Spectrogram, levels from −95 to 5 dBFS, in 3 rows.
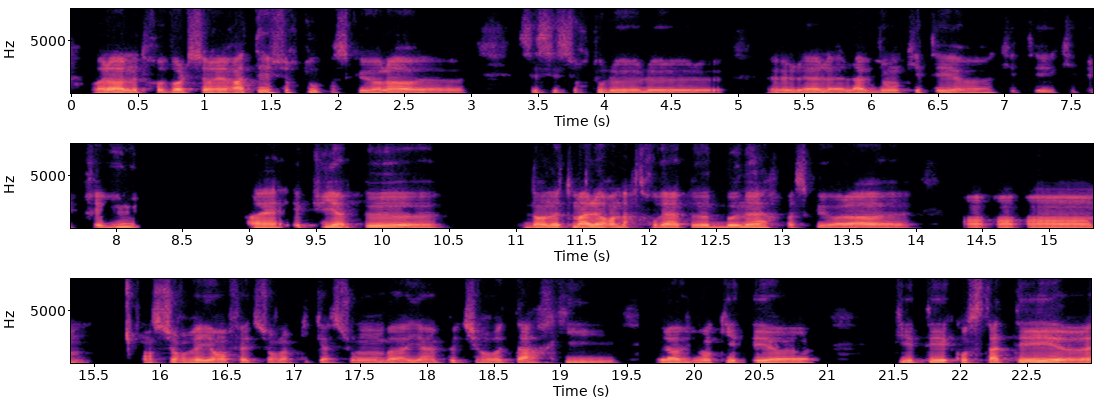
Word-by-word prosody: voilà 100 +1 +5
notre 95 -2 -2
vol - - +3
serait 85 0 +1
raté 105 - 0
surtout 130 -3 -6
parce 95 -3 -15
que - - -5
voilà, 90 +5 +1 0.2
heu, 80 -1 -4 0.4
c'est - - -12
c'est - - -10
surtout 85 +3 -10
le 85 -3 0
le 80 -1 -2 0.3
le 80 0 -3 0.2
le 80 0 0
l'avion 85 +3 -1
qui 95 - -14
était, 85 -1 -3
heu, 75 -2 -5
qui - - -25
était 80 - -11
qui - - -27
était - - -28
prévu 105 +8 0 0.9
ouais, 85 0 +4
et - - -1
puis 105 +4 0
un 100 - +4
peu, 115 - -3
heu, 95 -7 +4 0.6
dans 90 +3 +3
notre 100 +2 +3
malheur, 105 +1 +7
on 95 - +3
a - - 0
retrouvé 100 +3 -1
un 100 - +4
peu 95 - -6
notre 95 -2 +2
bonheur 110 +7 +3
parce 90 0 -9
que - - -9
voilà, 85 +3 +3 0.2
heu, 80 - -18 0.3
en 85 0 -2
en 85 0 0
en, 85 -1 +3
mmh, 90 - -11 0.4
en 90 - -4
surveillant 90 +1 +1
en - - -1
fait 90 -3 -5
sur 85 -2 -7
l'application, 85 +4 -6
bah, 85 -4 -1
il 80 - -2
y - - 0
a 80 - -2
un 80 - -5
petit 85 +4 -8
retard 85 +2 -2
qui 80 -2 -5 0.3
de - - 0
l'avion 85 +3 +2
qui 95 0 -3
était, 90 0 +1
heu, 85 -1 +3 0.8
qui 95 - -2
était 95 +1 +2
était 95 - -2
constaté, 95 +3 +3
heu. 80 +4 +3
90 Hz, 195 wpm, -24 LUFS, 85-95 Hz, 0.9 s, malheur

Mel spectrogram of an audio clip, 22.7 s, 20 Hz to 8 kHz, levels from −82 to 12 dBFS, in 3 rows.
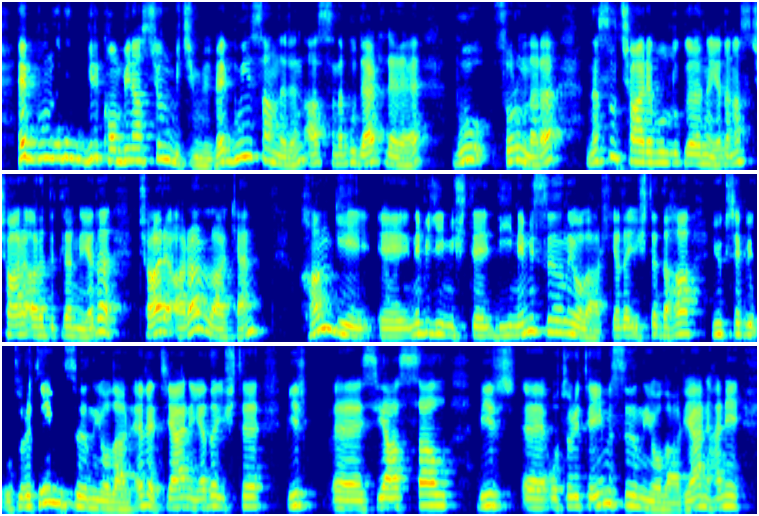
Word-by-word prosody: hep 255 -1 +8
bunların 250 -3 -1
bir 250 +3 +1
kombinasyon 210 +1 +1
biçimi 135 -8 -5
ve 190 +5 +3
bu 255 - +2
insanların 205 - -1
aslında 160 0 -4
bu 180 -3 -5
dertlere, 135 -6 +1 0.3
bu 210 +9 -3
sorunlara 190 -9 0 0.2
nasıl 200 +8 -1
çare 185 -6 +4
bulduklarını 165 -3 -1
ya 135 +2 -1
da 150 - -2
nasıl 190 +3 -4
çare 170 -1 +2
aradıklarını 155 -2 -1
ya 135 +10 +1
da 215 -1 +1 0.2
çare 215 +6 +5
ararlarken 230 - 0 0.3
hangi, 185 - +1
eee, 140 0 0
ne 185 +3 +1
bileyim, 185 -3 -2
işte, 155 -1 -3
dine 160 +3 -1
mi 235 +3 +2
sığınıyorlar 195 - -1
ya 145 -1 -2
da, 155 - 0
işte, 155 +3 -5
daha 190 +4 0
yüksek 185 0 -1
bir 175 - 0
otoriteye 180 +8 0
mi 230 -4 0
sığınıyorlar? 145 - -1
Evet. 180 -3 0
Yani, 160 0 +4
ya 155 +3 -1
da, 185 - +1
işte, 175 +1 -2 0.2
bir, 195 +2 -1 0.2
eee, 145 -2 +3
siyasal 170 +6 +3 0.3
bir, 190 +1 -1
eee, 155 -1 0
otoriteye 175 +3 -1
mi 230 -1 0
sığınıyorlar? 140 - -2
Yani, 165 +5 +2
hani, 175 +3 -1
175 Hz, 150 wpm, -23 LUFS, 155-200 Hz, 0.3 s, hep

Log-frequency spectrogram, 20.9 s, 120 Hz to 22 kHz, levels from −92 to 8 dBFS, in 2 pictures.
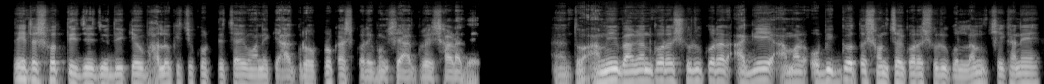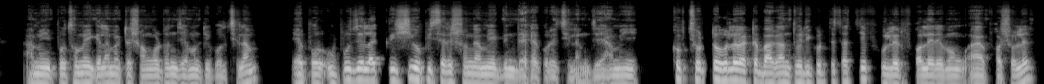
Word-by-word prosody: এ - - -1
এটা 155 - +2
সত্যি 155 -4 +1
যে 110 - +6
যদি 110 +1 +2
কেউ 115 - +4
ভালো 110 +1 +2
কিছু 120 0 -6
করতে 110 -1 -4
চায় 110 0 +1
অনেকে 105 0 -2
আগ্রহ 95 +3 -2
প্রকাশ 110 -3 -1
করে 95 - -3
এবং 90 +1 -3
সে 100 - -1
আগ্রহে 90 +1 -3
সাড়া 90 -1 0
দেয়। 65 - -6 0.8
আ - - -7 0.2
তো - - -1 0.2
আমি 135 +4 +7
বাগান 140 +2 +4
করা 150 -1 +4
শুরু 145 +1 0
করার 145 -3 +1
আগে 140 +6 +1 0.2
আমার 130 -1 0
অভিজ্ঞতা 145 +2 +2
সঞ্চয় 120 0 +2
করা 115 -1 +2
শুরু 110 0 +1
করলাম। 100 +3 0 0.2
সেখানে 115 +2 -1 0.5
আমি 115 0 +3
১ম 110 +2 -1
এ - - +3
গেলাম 115 +1 +1
একটা 110 - -5
সংগঠন 105 +2 -1
যেমনটি 100 0 -2
বলছিলাম। 110 +8 -2 0.5
এরপর 115 0 0 0.2
উপজেলা 155 +3 +3
কৃষি 150 +2 0
অফিসারের 135 -4 -1
সঙ্গে 120 0 0
আমি 115 - +4
১ - - -4
দিন 105 - +3
দেখা 95 0 -2
করেছিলাম 95 -1 -6
যে, - - -3
"আমি 105 +1 +1 0.5
খুব 165 - 0
ছোট্ট 155 -3 -1
হলেও 150 0 +6
একটা 140 +1 -1
বাগান 120 0 +3
তৈরি 125 -1 0
করতে 130 +1 -4
চাচ্ছি 130 +5 -3
ফুলের, 110 -2 0
ফলের 105 +1 +2
এবং 105 +1 0 0.2
আ - - +2 0.2
ফসলের। 105 - -1
115 Hz, 190 wpm, -23 LUFS, 105-135 Hz, 0.8 s, আমি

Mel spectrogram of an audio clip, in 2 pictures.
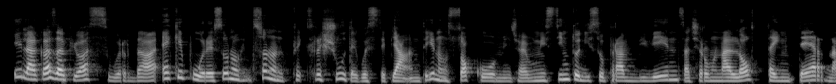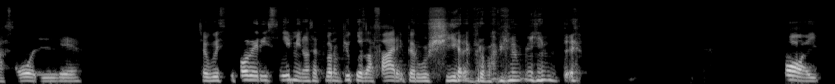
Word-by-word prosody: E 355 - -3
la 235 -4 +5
cosa 250 -2 +5
più 200 -3 -3
assurda 170 -5 -3
è 270 +1 -2
che 305 0 -3
pure 185 -10 +1
sono 240 +4 0
en 190 0 -12
sono 230 - -2
pe 205 - -10
cresciute 235 - -4
queste 155 0 -6
piante, 150 -1 -1
io 255 - 0
non 185 -6 -2
so 190 +4 -2
come. 160 -4 -4
Cioè, 150 +1 -5
un 160 +3 -4
istinto 230 +5 0
di 175 - -6
sopravvivenza, 170 +2 -3
c'era 165 +3 -4
una 165 0 +1
lotta 185 +2 0
interna 170 0 -1
folle! 155 0 0 1.2
Cioè, 175 - +1
questi 175 0 -1
poveri 205 -2 +5
semi 205 +1 +1
non 165 - -1
sapevano 175 +2 0
più 205 +4 -1
cosa 175 -5 +2
fare 180 +1 +2
per 165 - +1
uscire 175 +3 +2
probabilmente! 185 - -1 2.0
Poi 175 -8 +7
175 Hz, 150 wpm, -23 LUFS, 160-205 Hz, 2.0 s, Poi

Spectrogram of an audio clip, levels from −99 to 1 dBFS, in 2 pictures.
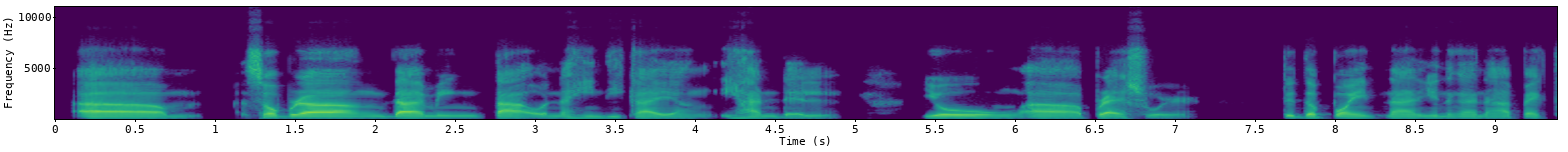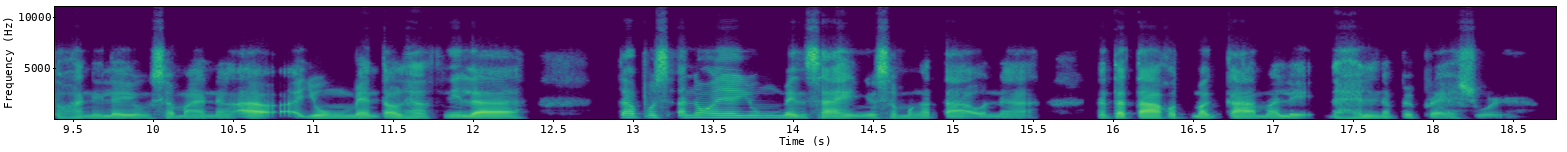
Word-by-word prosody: um, 110 -2 +4 0.3
sobrang 135 -1 +6
daming 120 -2 +3
tao 110 -1 +2
na 115 0 -6
hindi 120 -1 -10
kayang 105 +1 -4
i-handle 110 -2 -6 0.6
yung, 110 -2 +1
ah, 105 -2 +1
pressure 95 -4 -2 0.5
to - - -2
the 115 - +1
point 120 -2 -1
na, 110 -2 -2
'yon 125 +5 -7
na - - -8
nga, 110 - -4
naaapektuhan 105 +2 -6
nila 115 -1 -3
yung 110 0 -7
sama 100 -2 -1
ng, 100 -1 -9
ah, - - +3
ah, - - -4
yung 120 0 -3
mental 115 -1 0
health 115 0 -4
nila. 130 -4 +3 0.6
Tapos 185 +1 +2
ano 200 +2 0
kaya 190 -1 +2
yung 180 -1 -6
mensahe 140 -6 +3
n'yo 120 0 -5
sa 130 - +2
mga 120 -2 -6
tao 100 -1 -2
na 100 0 -8 0.4
natatakot 120 +1 +3
magkamali 100 -5 -1
dahil 105 +1 -3
nape-pressure? 100 -3 -6
115 Hz, 135 wpm, -26 LUFS, 105-125 Hz, 0.6 s, sobrang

